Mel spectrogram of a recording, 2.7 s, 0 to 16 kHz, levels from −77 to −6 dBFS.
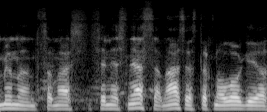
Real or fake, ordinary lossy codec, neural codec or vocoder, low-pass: fake; Opus, 32 kbps; autoencoder, 48 kHz, 128 numbers a frame, DAC-VAE, trained on Japanese speech; 14.4 kHz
